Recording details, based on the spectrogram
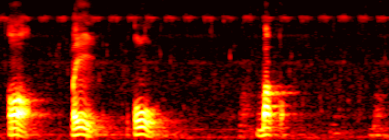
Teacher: Pangkal lidahnya diangkat. Mau fathah ataupun mau kasrah tetap pangkal lidahnya harus dinaikkan karena memang makhrajnya di situ. · Bukan akar lidahnya, tapi pangkal lidahnya dinaikkan bertemu dengan langit-langit mulut. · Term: huruf qof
